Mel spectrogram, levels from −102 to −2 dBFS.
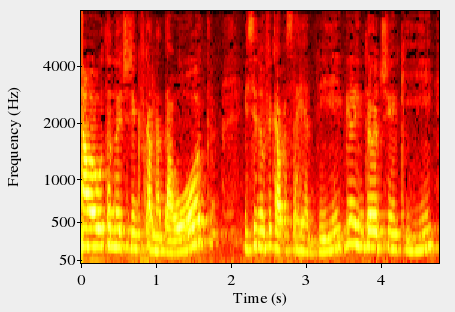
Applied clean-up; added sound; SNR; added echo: none; Walk, footsteps; 13 dB; none.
